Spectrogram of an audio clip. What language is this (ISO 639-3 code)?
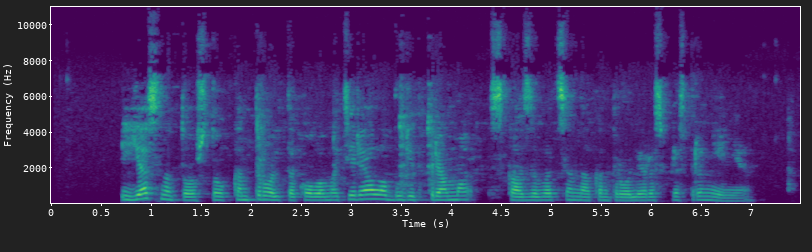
rus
